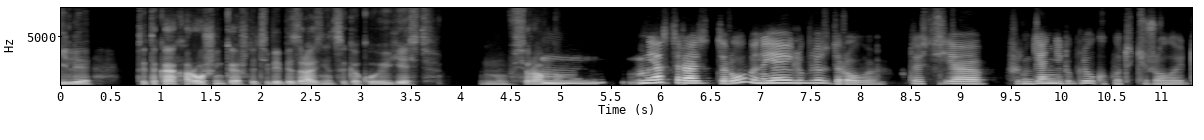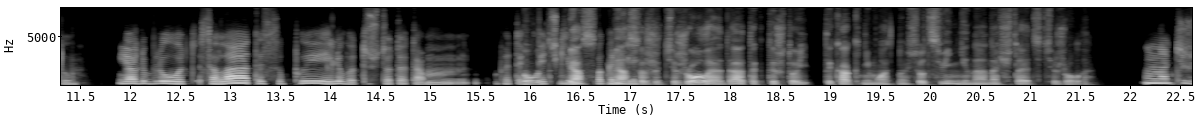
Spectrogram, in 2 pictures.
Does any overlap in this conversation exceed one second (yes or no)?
yes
